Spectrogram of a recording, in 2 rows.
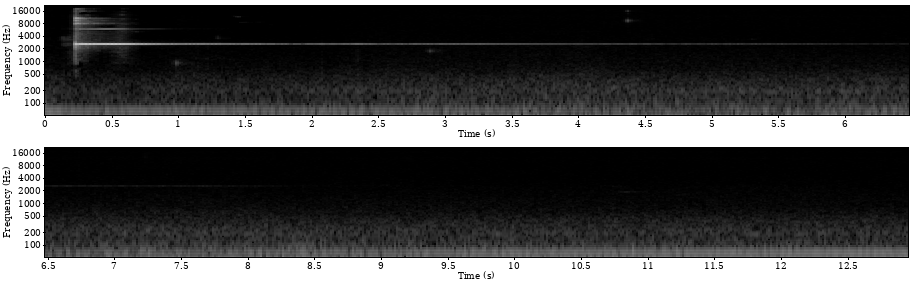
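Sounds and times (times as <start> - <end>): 
small meditation bell ringing: 0.2 - 6.9.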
